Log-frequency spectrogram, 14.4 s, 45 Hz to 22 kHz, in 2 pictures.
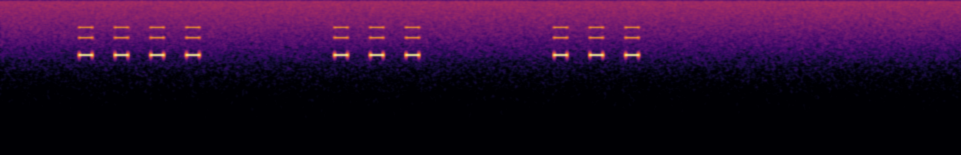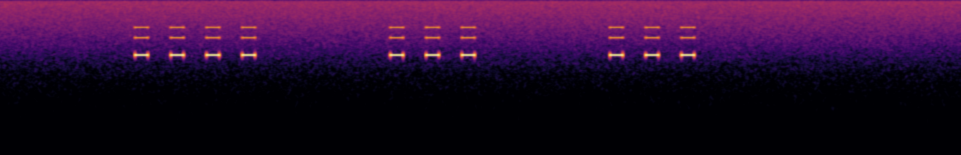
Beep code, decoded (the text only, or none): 4-3-3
